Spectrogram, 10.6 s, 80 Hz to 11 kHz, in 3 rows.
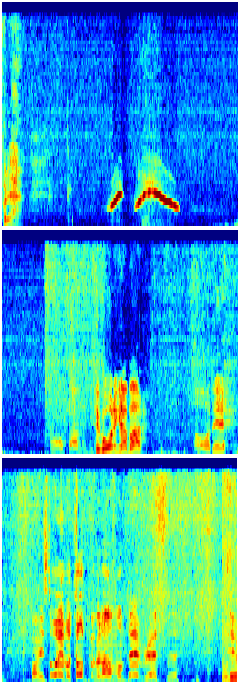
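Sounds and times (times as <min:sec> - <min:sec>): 
speech: 0:00.0 - 0:00.4, 0:04.3 - 0:05.8, 0:06.4 - 0:10.5
person whistling two notes: 0:01.6 - 0:02.7.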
